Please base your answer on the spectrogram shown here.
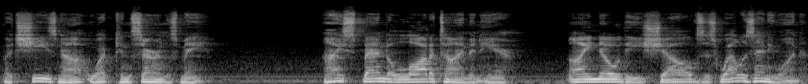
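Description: An actor playing an uneasy archivist recording case notes in a horror audio drama, measured and matter-of-fact with small hesitations. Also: male voice, lowish voice, a little mellow, a little hiss or hum. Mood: uneasy, foreboding.

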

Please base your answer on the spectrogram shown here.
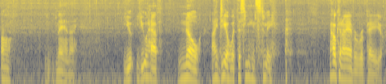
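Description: A man playing a grieving widower and recovering alcoholic in a radio play, stammering and halting with emotion. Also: mid-range voice, expressive, slight background noise, natural voice. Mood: humbled, grateful.

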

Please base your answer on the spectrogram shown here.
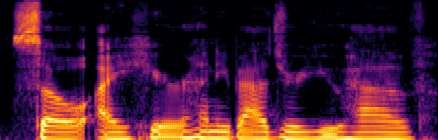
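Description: A woman podcast host with a calming, soft-spoken voice, chatting casually. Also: deep voice, moderate pace, creaky, dry recording. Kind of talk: casual chat.

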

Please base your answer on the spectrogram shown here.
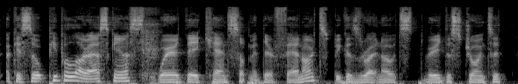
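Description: A man's voice: lowish voice, fairly quick. A man in his twenties co-hosting a podcast in casual chat, laid-back, swearing freely and laughing often. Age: 20s. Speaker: podcast co-host.

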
